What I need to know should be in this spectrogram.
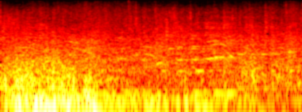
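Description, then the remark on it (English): Steady rain hisses across a surface, a dense, even patter with a heavier low rumble at the start that eases into a constant wash. “Starting to rain.”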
